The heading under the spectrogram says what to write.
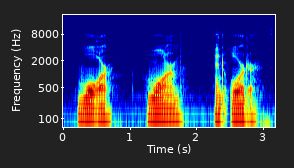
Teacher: Aw is a medium-low back vowel. It is also a round vowel, meaning that the lips are rounded when saying aw.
